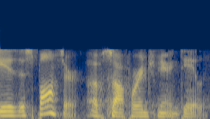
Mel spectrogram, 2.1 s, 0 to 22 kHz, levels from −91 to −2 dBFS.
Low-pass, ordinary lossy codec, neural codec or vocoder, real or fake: 7.2 kHz; AAC, 16 kbps; codec, 16 kHz, 2 kbps, X-Codec, HuBERT features, trained on LibriSpeech; fake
